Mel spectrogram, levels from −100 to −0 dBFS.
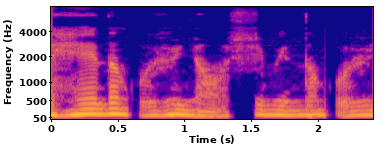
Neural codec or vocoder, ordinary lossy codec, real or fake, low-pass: codec, 16 kHz, 16 kbps, FreqCodec, larger model; none; fake; none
